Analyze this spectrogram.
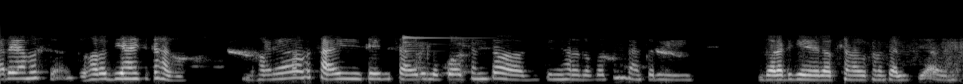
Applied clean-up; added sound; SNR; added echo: classical method Wiener filter.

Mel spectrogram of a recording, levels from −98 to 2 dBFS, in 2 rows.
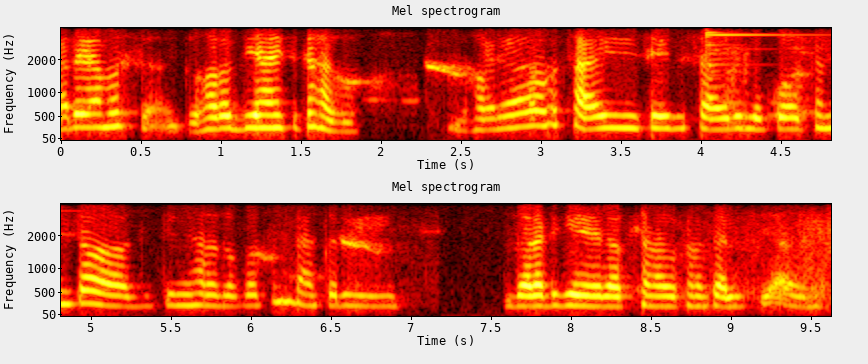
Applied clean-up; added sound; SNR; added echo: none; Hammer / Chink, clink; 18 dB; none.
